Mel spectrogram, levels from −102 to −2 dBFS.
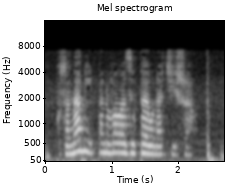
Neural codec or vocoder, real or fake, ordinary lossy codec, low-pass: none; real; AAC, 96 kbps; 7.2 kHz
